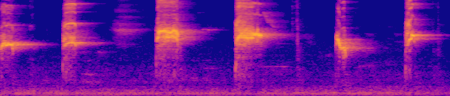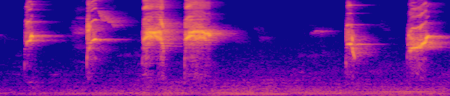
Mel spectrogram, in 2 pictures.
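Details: Greater green leafbird delivering bright, clipped chirps and rasping notes in an uneven run, roughly one per second, each falling slightly in pitch, with a quiet low background hum.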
